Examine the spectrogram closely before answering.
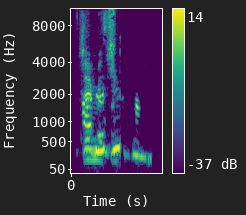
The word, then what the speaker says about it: Jameson: Yeah, Jameson.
